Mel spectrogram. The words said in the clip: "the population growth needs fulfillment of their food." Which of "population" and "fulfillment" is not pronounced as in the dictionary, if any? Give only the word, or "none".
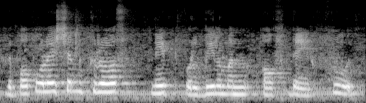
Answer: fulfillment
